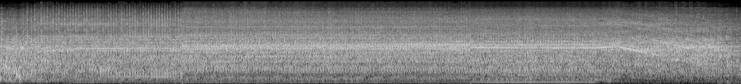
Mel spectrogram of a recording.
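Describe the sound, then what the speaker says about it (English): A loud power tool cuts off a pipe underneath a third-generation car while subframe connectors are being installed. It makes a continuous harsh grinding whine for about seven seconds, and its pitch drops as it winds down at the end. "Alright, now we're just going to cut that off right there"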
